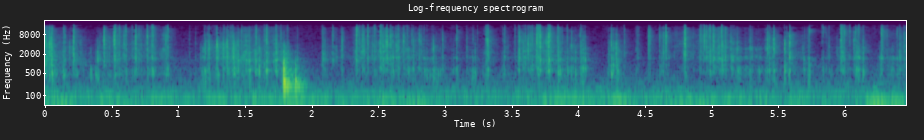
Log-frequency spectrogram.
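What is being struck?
Hollow plastic toy dental model.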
